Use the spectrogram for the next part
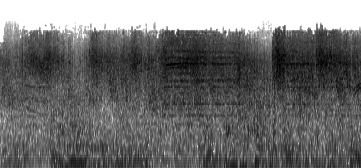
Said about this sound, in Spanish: Una tropa a caballo llega al campo de batalla donde es contraatacada por un ejército armado con fusiles y cañones.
